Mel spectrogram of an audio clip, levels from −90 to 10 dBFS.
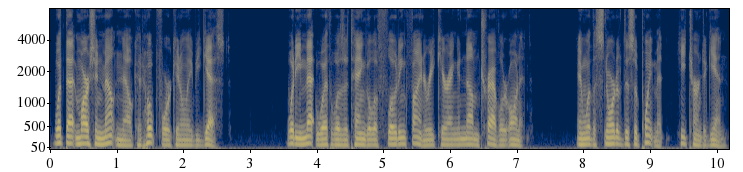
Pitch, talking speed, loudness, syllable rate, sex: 115 Hz, 220 wpm, -18 LUFS, 6.5 syllables/s, male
